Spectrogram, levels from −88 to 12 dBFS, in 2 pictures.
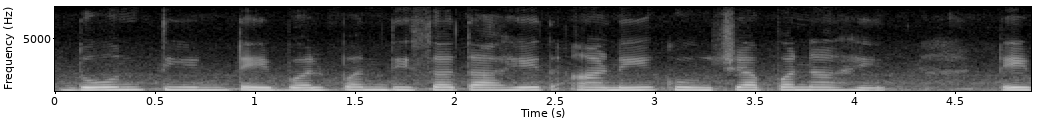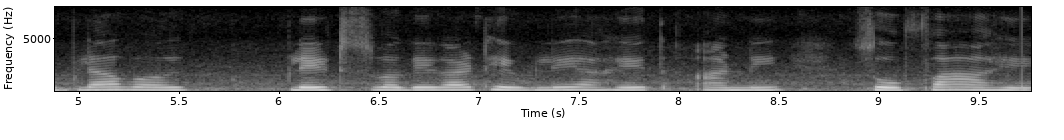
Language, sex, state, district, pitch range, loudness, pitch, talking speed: Marathi, female, Maharashtra, Gondia, 220-235 Hz, -15 LUFS, 230 Hz, 115 wpm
